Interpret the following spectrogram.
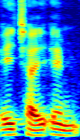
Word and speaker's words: hymn: 찬송가가 영어로 HYMN인데 그냥 발음하면 힘이잖아요. HIM, 힘과 똑같잖아요.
